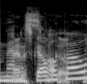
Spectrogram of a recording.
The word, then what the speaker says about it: Maniscalco: I always say his last name wrong. – Maniscalco. You had it.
